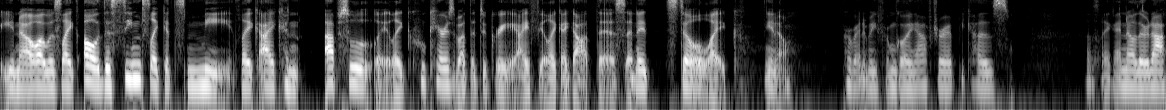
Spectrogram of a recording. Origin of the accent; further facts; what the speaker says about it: Queens, New York, United States; So I moved to the city when I was 17. I'm from Queens originally.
